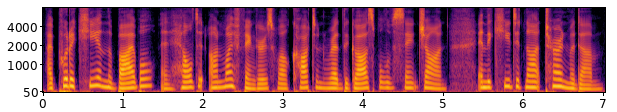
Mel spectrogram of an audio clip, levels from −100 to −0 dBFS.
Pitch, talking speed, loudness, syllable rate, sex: 190 Hz, 240 wpm, -19 LUFS, 5.4 syllables/s, female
